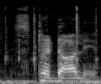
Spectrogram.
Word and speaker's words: Stradale: Stradale. That's how we should pronounce it.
